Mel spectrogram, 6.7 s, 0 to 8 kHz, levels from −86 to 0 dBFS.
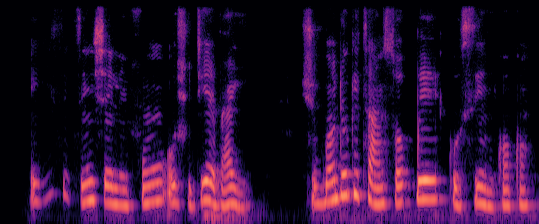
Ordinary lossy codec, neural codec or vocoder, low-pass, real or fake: AAC, 48 kbps; none; 7.2 kHz; real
